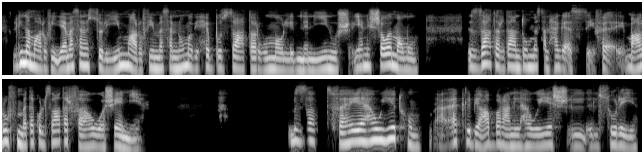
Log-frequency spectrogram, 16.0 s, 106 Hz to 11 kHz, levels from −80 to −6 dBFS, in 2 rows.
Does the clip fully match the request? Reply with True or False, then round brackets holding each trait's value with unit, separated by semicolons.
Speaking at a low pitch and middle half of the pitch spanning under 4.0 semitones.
False (170 Hz; 3.6 semitones)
